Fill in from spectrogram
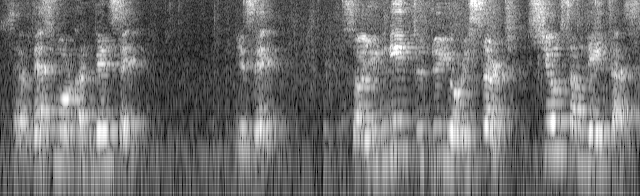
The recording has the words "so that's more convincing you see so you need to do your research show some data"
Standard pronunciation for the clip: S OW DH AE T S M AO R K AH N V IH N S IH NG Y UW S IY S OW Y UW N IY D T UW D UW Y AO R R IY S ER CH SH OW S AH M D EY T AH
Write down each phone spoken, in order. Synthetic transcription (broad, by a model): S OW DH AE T S M AO R K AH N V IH N S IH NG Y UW S IY S OW Y UW N IY D T UW D UW Y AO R R IY S ER CH S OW S AH M D EY T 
